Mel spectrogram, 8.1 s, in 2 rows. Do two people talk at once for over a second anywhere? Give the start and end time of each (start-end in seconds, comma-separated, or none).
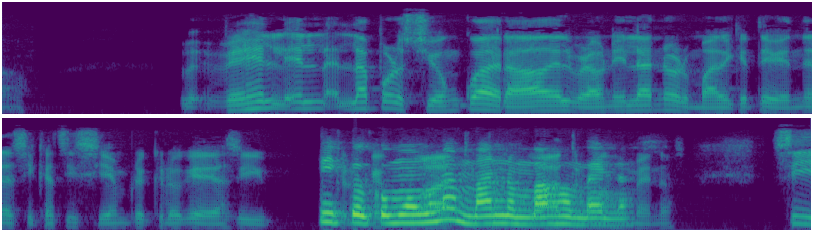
5.6-7.4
